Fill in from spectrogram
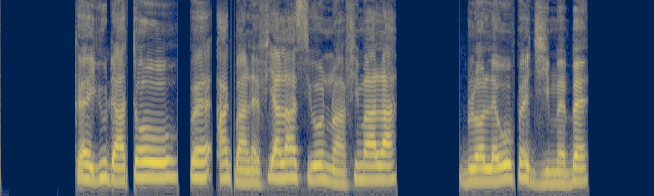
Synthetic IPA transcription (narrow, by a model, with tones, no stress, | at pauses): kɛ˦ju˦ɖa˨t̪ɔ˦wo˦ɸɛ˦ʔa˦ɡ͡bã˨lɛ˨fi˦a˦la˦si˨wo˦nɔ̃˨a˨fi˦mã˦la˦ | ɡ͡blɔ˨lɛ˨wo˦ɸe˦d͡ʑi˨mɛ̃˨bɛ˦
